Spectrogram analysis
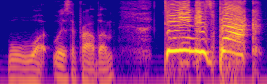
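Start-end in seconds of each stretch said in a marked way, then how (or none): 1.6-2.6 very high, loud, drawn-out squeal of news; alarmed sidekick. Acted. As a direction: announce it slowly in a piercing tiny voice.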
